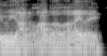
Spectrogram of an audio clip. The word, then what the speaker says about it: Uiagalelei: But then you look at like a DJ Uiagalelei. That's not a that was half a stutter, half just I didn't know if I was saying his name right. – I think you nailed it, man.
